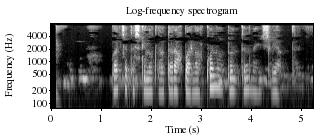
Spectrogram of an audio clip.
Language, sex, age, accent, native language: Uzbek, female, 19-29, Surxondaryo, Uzbek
